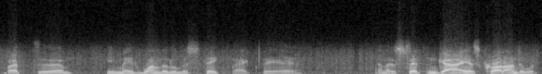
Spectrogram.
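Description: An actor playing a shady, commanding fixer in a 1940s radio crime drama, giving terse hard-boiled instructions. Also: male voice, sits low, expressive, moderate pace, vocal fry. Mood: smooth, conspiratorial. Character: shady, commanding political fixer arranging a payoff. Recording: dull, slightly noisy vintage radio recording.

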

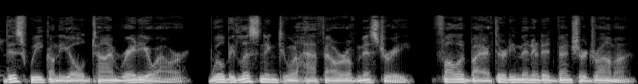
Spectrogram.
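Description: A man's voice: low voice, lively intonation, brisk, warm tone, dry recording. A man presenting a radio programme with a scripted introduction. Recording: clearly noisy radio intro.

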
